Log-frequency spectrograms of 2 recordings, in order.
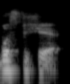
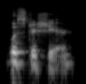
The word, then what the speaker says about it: Worcestershire: It's just Worcestershire. Worcestershire.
